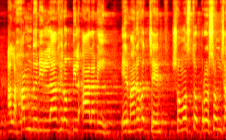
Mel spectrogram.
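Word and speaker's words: الحمد لله رب العالمين: ওটা কি আছে ওখানে আলহামদুলিল্লাহি রাব্বিল আলামিন আলহামদু আলহামদু হে গলার ভেতর থেকে হে এটা উচ্চারণ করবেন আলহামদুলিল্লাহি রাব্বিল আলামিন এর মানে হচ্ছে সমস্ত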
